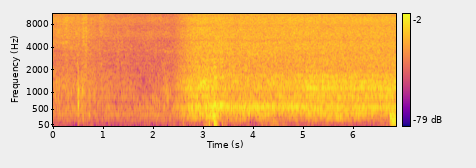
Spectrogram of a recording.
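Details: Bees during beekeeping work: after a quieter opening, a steady droning hum swells up and holds as a low, continuous buzzing tone, with a few soft knocks in the background.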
